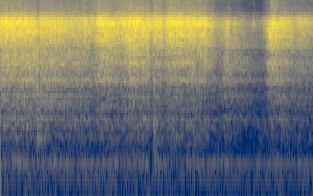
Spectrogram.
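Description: Roasted vermicelli in a hot steel pan sizzling as hot water is poured in and stirred. The sizzle dies down a little past three seconds in, then flares up again briefly about four seconds in.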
